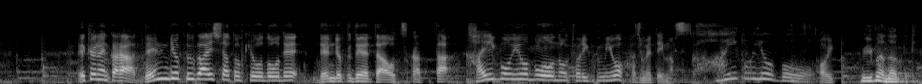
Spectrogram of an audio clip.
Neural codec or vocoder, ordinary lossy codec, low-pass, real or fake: codec, 24 kHz, 3 kbps, HILCodec; none; 7.2 kHz; fake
